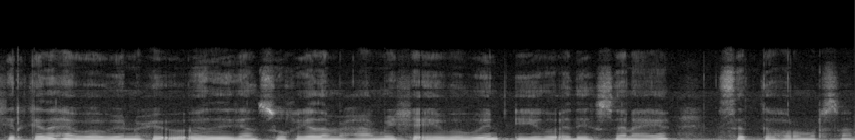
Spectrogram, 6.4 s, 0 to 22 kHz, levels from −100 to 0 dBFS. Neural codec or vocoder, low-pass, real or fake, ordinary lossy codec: none; 14.4 kHz; real; none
